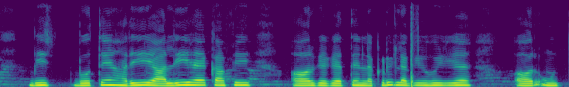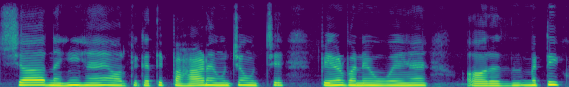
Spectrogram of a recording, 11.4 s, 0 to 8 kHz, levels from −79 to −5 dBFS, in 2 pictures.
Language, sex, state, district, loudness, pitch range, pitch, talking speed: Hindi, female, Chhattisgarh, Rajnandgaon, -16 LUFS, 200-220 Hz, 205 Hz, 180 wpm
